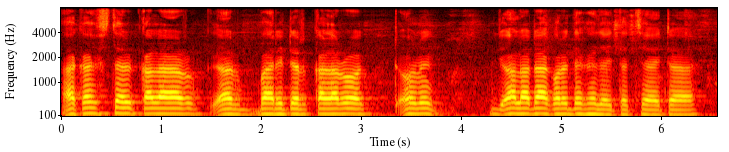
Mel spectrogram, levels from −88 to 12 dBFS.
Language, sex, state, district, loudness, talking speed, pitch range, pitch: Bengali, male, Tripura, West Tripura, -16 LUFS, 100 wpm, 130-145 Hz, 140 Hz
